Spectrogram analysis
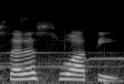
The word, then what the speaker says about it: সরস্বতী: সরস্ওয়াতি অর্থাৎ এখানে দন্তস্য দন্তস এর উচ্চারণটা সো এর মত অর্থাৎ জিওভ টা দাঁতে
